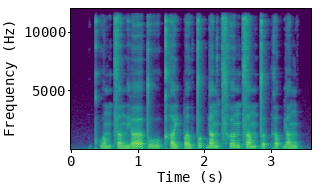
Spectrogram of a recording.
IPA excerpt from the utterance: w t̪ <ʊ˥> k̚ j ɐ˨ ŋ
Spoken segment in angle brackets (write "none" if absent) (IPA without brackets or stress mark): ʊ˥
